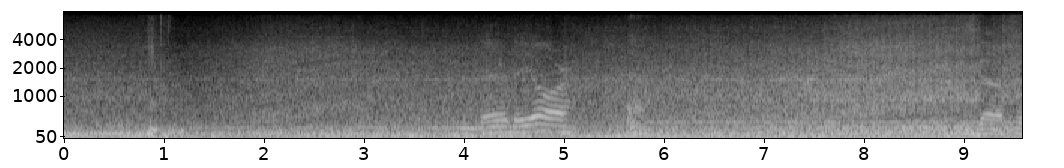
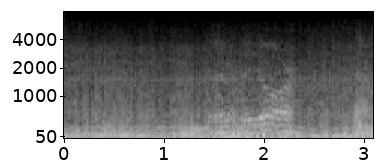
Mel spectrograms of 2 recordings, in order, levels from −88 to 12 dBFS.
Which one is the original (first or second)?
first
